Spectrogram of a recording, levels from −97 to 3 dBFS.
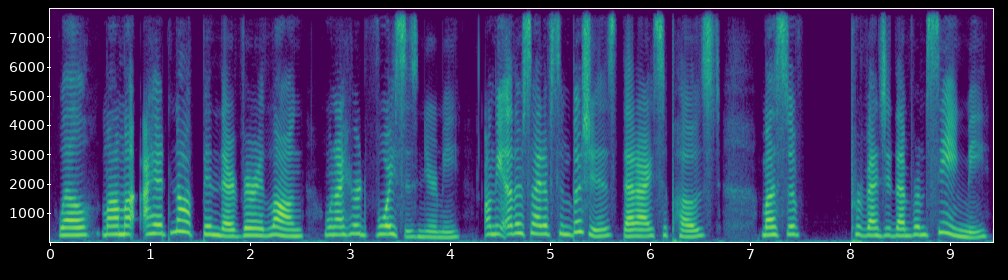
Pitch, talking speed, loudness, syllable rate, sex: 250 Hz, 205 wpm, -18 LUFS, 5.4 syllables/s, female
